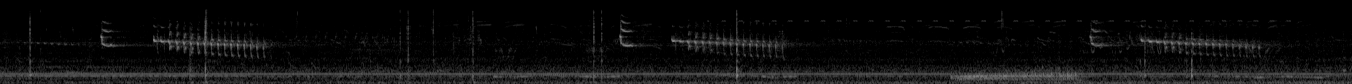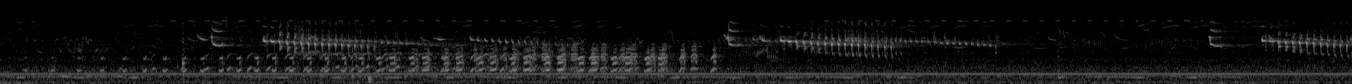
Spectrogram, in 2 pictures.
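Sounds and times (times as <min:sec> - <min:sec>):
steady low hum: 0:00.0 - 0:27.0
songbird whistle and trill: 0:08.8 - 0:27.0.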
